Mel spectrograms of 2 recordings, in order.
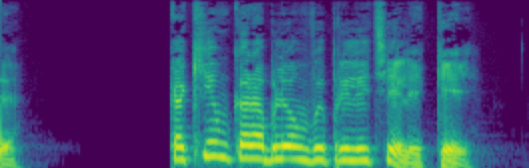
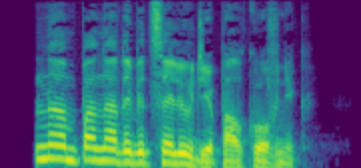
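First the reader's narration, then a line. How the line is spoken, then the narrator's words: Calm reply. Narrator (Russian): спокойно ответил Кей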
